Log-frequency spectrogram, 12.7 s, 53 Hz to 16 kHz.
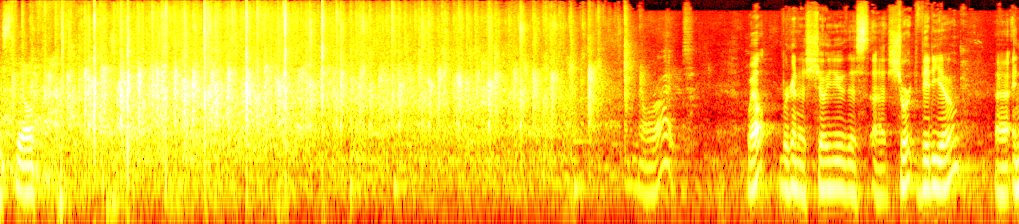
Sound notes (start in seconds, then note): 0.3 hearty laughing; 2.1 loud clapping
